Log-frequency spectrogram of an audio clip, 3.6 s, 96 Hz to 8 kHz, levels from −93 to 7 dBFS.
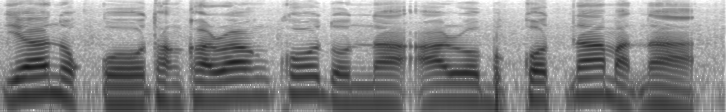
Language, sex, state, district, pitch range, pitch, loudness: Garo, male, Meghalaya, West Garo Hills, 135-180 Hz, 155 Hz, -15 LUFS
